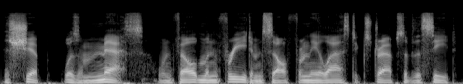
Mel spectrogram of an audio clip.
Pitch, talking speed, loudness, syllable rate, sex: 95 Hz, 205 wpm, -19 LUFS, 4.6 syllables/s, male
